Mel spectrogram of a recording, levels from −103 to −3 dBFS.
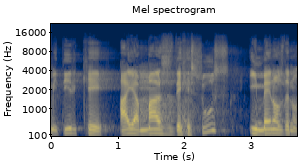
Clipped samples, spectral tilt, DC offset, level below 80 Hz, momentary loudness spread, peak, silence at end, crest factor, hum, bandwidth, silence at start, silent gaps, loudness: under 0.1%; -4 dB/octave; under 0.1%; -74 dBFS; 12 LU; -12 dBFS; 0 s; 20 dB; none; 13.5 kHz; 0 s; none; -30 LUFS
